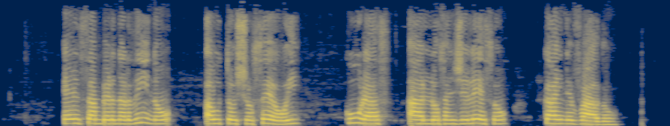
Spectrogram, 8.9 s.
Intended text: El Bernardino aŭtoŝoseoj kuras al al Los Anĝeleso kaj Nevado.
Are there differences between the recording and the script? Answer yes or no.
yes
